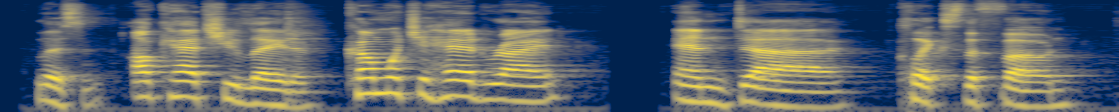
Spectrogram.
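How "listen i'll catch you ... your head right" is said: sly, knowing, smirking tone. Voicing a character ending a phone call: sly smirk in his voice. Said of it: "with a sly kinda smirk in his voice".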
